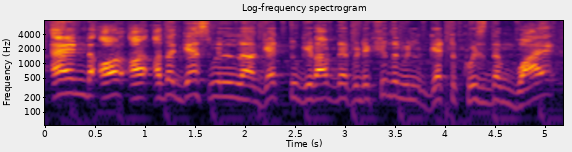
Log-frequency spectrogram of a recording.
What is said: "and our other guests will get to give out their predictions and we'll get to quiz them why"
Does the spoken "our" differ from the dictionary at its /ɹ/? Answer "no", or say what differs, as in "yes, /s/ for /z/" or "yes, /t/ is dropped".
yes, /l/ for /ɹ/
